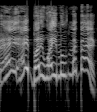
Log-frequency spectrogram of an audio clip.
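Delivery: high mock challenge; hey buddy, confronting; aggressive guy. Locker room guy confronting him, high-pitched. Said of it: "If he would've said".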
